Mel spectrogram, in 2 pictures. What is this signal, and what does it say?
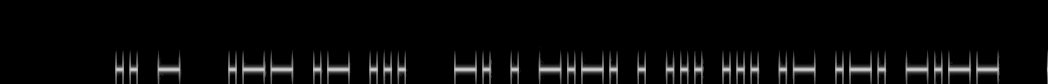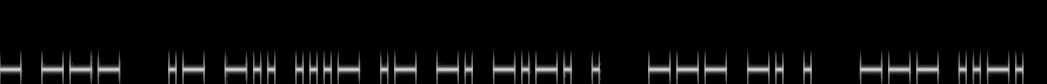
Morse code, heard as a keyed tone, about 17 wpm, 700 Hz. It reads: IT WAS NECESSARY TO ADVANCE ONE OF
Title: Sentences from Top 1400 Words 17wpm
